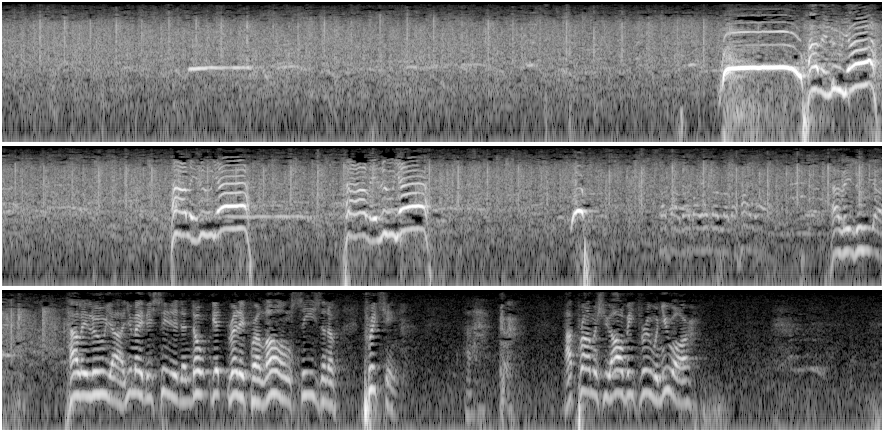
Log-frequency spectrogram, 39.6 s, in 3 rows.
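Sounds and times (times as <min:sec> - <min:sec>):
audience clapping hands: 0:00.0 - 0:28.0
speech: 0:27.6 - 0:32.4, 0:34.9 - 0:36.9.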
